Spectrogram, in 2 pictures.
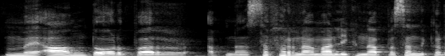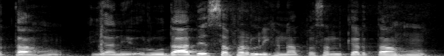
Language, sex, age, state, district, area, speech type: Urdu, male, 30-45, Bihar, Darbhanga, rural, spontaneous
